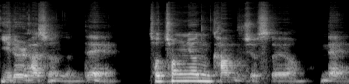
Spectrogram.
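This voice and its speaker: A man speaks in a somewhat breathy voice. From Japan (Hyogo, Kawanishi), ethnic Korean. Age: 60s. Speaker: North Korean defector YouTuber. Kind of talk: personal recollection monologue. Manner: hesitant, many fillers.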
